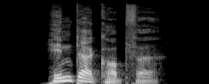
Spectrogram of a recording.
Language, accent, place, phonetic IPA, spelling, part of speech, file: German, Germany, Berlin, [ˈhɪntɐˌkɔp͡fə], Hinterkopfe, noun, De-Hinterkopfe.ogg
- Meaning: dative singular of Hinterkopf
